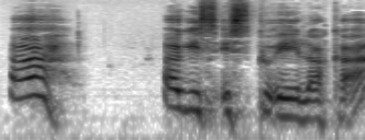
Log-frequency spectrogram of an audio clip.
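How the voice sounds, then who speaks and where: Slow, swooping Ilocano auntie. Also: female voice, on the high side, very animated, fairly bright tone, exaggerated voice. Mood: curious. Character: middle-aged aunt, lonely homeowner keen on travel. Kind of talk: Ilocano radio comedy drama acting.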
